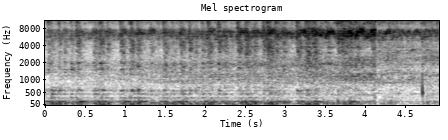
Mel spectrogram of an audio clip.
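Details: Smooth, steady idle with a regular low pulse and no misses, as the engine warms up for a couple of minutes after a new Brawler 650 double-pumper carb and new plugs. Some smoke is present and rpm is unknown with no gauges; normal warm-up idle.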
